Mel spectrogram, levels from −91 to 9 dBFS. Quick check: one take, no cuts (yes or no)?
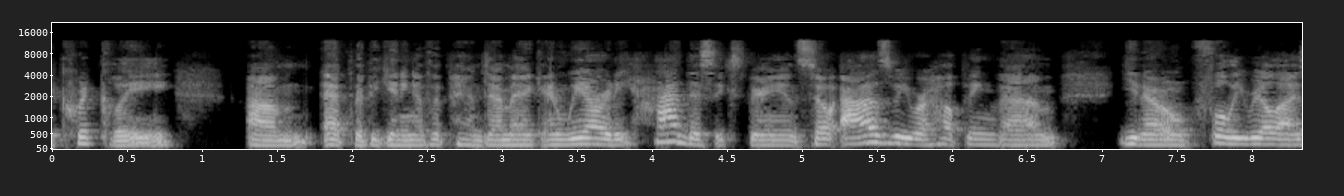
yes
